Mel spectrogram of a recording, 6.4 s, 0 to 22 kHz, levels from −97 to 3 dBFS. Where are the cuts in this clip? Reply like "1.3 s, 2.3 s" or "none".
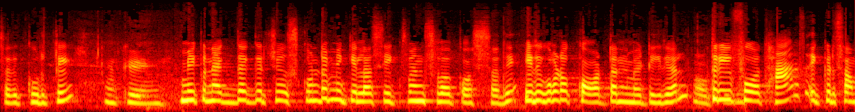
3.9 s, 5.2 s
